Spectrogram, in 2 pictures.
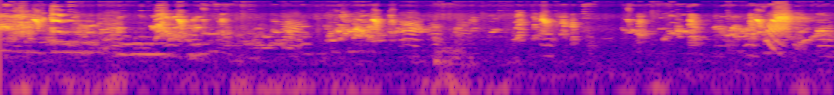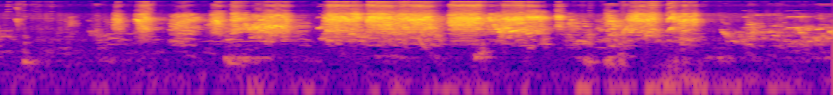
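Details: Playing finches keep up irregular, sharp chirps and squeaky twitters, building to a dense, loud chattering spell toward the end.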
